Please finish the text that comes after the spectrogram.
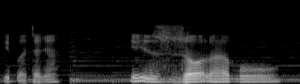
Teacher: Nah, nanti zalnya seolah-olah dihilangkan, masuk ke zo yang ditasdidkan. Contoh, iz zolamu, dibacanya izzolamu gitu, ya.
